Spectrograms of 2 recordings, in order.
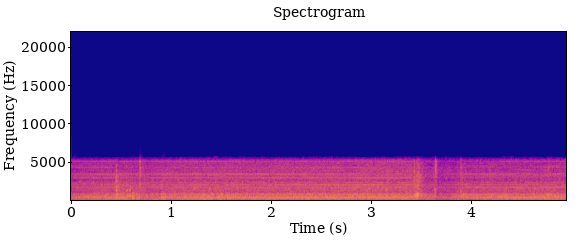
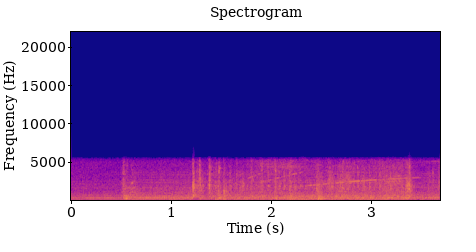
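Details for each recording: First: HP LaserJet 4000-series printer running a test page after seating the separation roller clutch: steady mechanical whirr with faint even tone and light regular clicks as the page feeds; normal print cycle, before the error 41.5 clutch-dislodged demonstration. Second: Laser printer with lower tray inserted by itself, not seated with the other trays: steady motor hum with uneven clicks and rattle as paper feeds, then a 41 error and blank page, a misleading error often blamed on the scanner assembly.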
